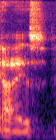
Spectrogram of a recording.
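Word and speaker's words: IZ: So I will share my idea for Crush on You by Eyes. I keep saying it. I-Z. I-Z. Eyes. Pronounced eyes.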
